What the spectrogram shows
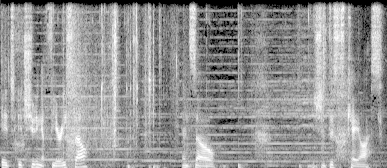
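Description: A man with a lowish voice speaks slowly and pauses often during a relaxed let's play, with game music behind him. He thinks aloud as he plays, with occasional mild exclamations.

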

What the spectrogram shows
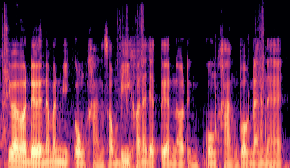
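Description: A man's voice: fairly low pitch, fairly even intonation, racing, a little hiss or hum. A man hosting a mobile game let's-play, chatting casually, chuckling often and exclaiming when surprised. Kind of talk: casual gameplay commentary.

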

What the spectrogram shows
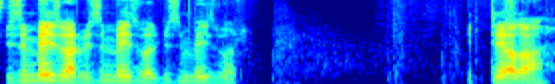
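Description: This gaming YouTuber is a young Turkish-accented man whose voice is a little high, brisk, clear and resonant, with no echo. Commentating his shooter gameplay, he gets excited, curses, banters jokingly with teammates and pleads for subscriptions.

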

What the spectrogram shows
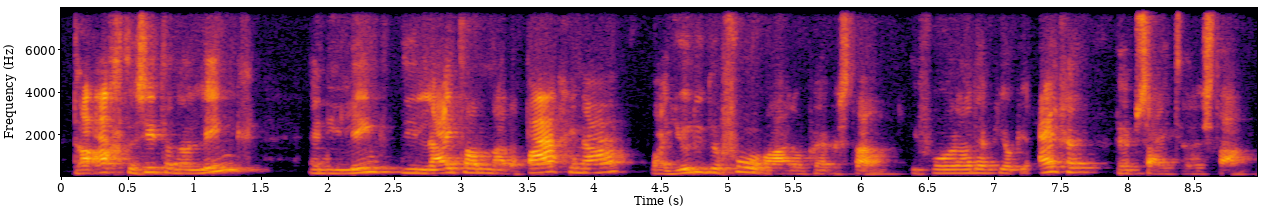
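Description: Man, high-ish voice, walking viewers through software on screen; halting delivery, lots of "uh"s; slightly dull lo-fi audio. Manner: hesitant, frequent filler sounds. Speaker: presenter demonstrating software. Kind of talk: screen-share software walkthrough.

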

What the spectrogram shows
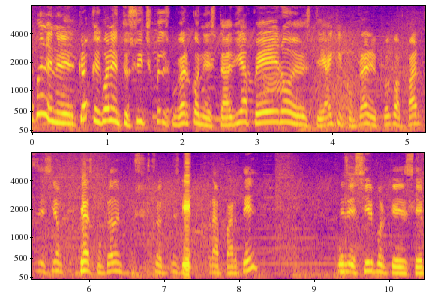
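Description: High-voiced Mexican gamer over game music. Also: male voice. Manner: rambling, constantly filling pauses with "este"; swears at the game in bursts. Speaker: gaming streamer. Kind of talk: casual gameplay commentary to viewers. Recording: loud game music under the voice.

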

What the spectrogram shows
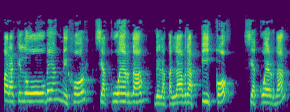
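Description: A woman's voice: high-pitched, takes it slowly. A woman teacher giving an online lesson on a video call, patiently repeating key points and checking in constantly with her students. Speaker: secondary school teacher. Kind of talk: online class explanation.

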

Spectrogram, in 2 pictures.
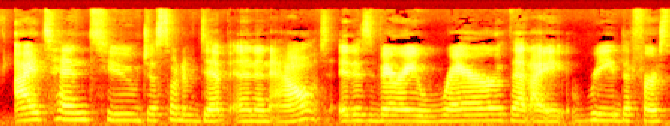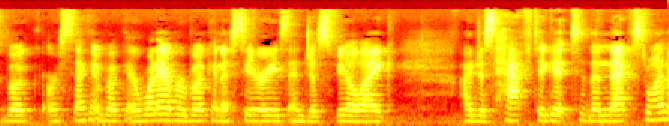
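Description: Woman in her thirties, bright voice, rambling, self-correcting, home vlog. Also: on the low side. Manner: thoughtful, rambling, restarts often. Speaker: book vlogger. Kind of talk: unscripted book tag vlog. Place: home room with packed bookshelves.

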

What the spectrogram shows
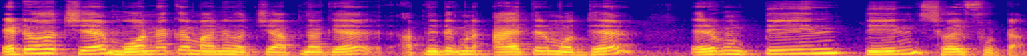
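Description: A man's voice: high-pitched, normal speed, darkish tone. A man teaching Quran reading in a spoken lesson, patiently explaining and repeating words. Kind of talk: casual spoken lesson with slow recitation examples.

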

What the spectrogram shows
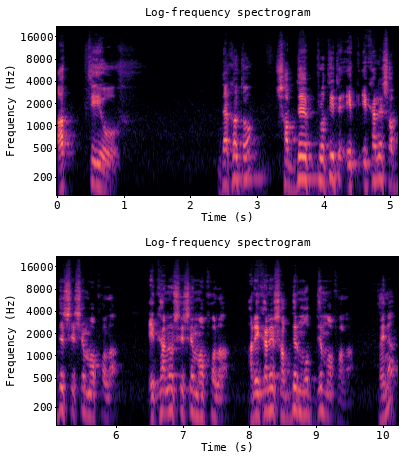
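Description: A man's voice: fairly high pitch, a little hiss or hum. A man teaching a Bengali grammar class, explaining step by step and asking students whether they follow. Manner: drawn-out, emphatic pronunciation of example words. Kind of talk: classroom lesson.

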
